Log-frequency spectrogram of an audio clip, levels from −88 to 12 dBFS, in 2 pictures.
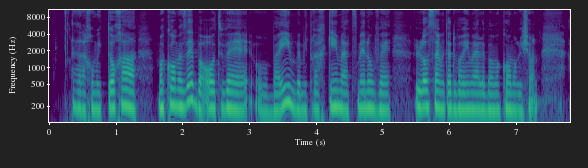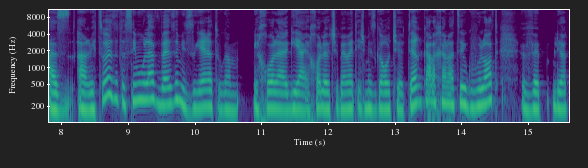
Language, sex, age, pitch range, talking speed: Hebrew, female, 20-39, 175-210 Hz, 150 wpm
